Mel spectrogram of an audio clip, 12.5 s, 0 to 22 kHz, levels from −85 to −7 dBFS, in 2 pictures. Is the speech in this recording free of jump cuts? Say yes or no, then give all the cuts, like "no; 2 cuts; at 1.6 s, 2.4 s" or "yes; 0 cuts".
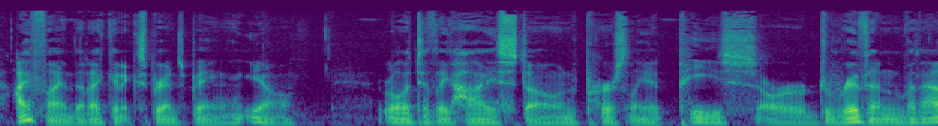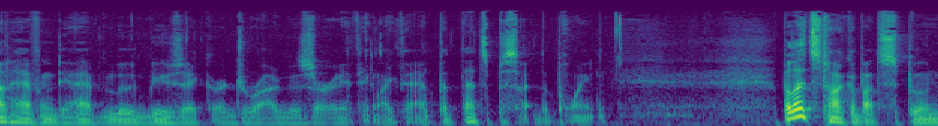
yes; 0 cuts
